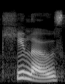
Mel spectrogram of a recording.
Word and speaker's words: kilos: The shortened form is kilos, K-I-L-O-S, and it's pronounced quite differently. We say kilograms, but when it's shortened like this, K-I-L-O-S, the I pronunciation becomes more of an E-E, a longer E sound.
